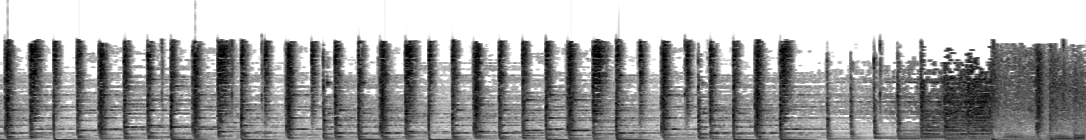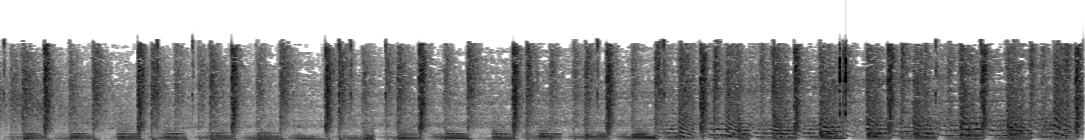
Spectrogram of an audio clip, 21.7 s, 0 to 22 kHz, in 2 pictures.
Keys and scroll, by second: 0.2 F1, 2.8 -, 3.5 space, 5.1 space, 5.9 z, 7.7 F4, 11.6 ctrl+shift+c, 13.8 ctrl+shift+c, 15.1 Down.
